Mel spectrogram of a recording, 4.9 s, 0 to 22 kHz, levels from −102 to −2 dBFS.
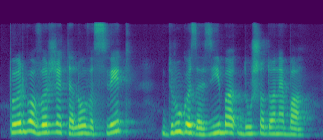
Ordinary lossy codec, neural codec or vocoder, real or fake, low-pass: none; codec, 24 kHz, 1.2 kbps, DualCodec; fake; 10.8 kHz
